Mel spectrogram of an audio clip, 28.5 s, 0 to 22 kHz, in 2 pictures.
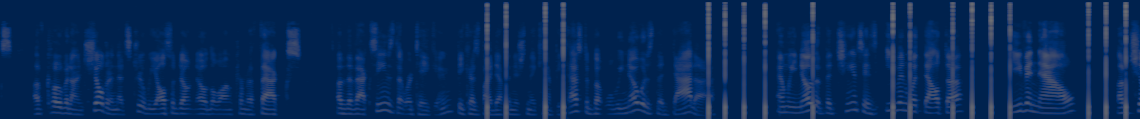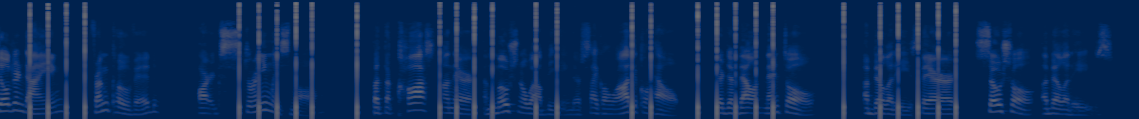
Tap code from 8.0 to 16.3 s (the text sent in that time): QIO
